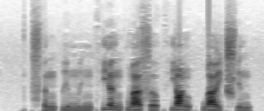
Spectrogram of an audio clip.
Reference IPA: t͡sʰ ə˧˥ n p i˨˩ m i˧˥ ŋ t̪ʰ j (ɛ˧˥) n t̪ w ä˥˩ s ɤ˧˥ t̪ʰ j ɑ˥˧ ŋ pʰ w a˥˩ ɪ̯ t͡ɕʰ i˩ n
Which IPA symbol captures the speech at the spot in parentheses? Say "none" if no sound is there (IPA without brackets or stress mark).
ɛ˥˧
